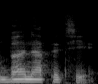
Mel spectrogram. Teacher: when you get the liaison with the word bon, it's not nasal anymore.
